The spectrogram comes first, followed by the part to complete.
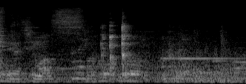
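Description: Tableware clinking: serving utensils knocking against plates and small bowls, a few sharp clinks, the clearest about a second in, with voices in the background.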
